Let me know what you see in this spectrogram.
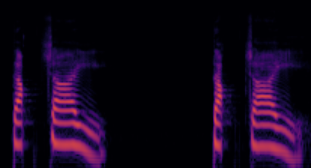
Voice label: "takcaye", Muscogee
